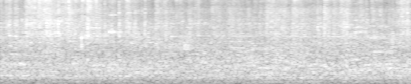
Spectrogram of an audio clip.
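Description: Steady rumbling noise of a busy warehouse store, with faint clatter and no clear music or speech.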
